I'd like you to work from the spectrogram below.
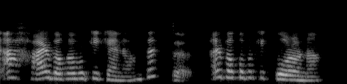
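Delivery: ordinary delivery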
